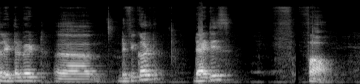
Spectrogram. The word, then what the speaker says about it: V: That is fow. V is as fow. Fow. We pronounce as fow, starting with pronunciation with F.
